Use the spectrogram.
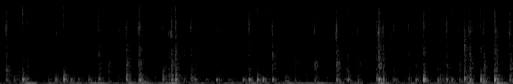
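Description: Fingertips patter and tap rapidly across the paper dust jacket of a closed hardcover book resting on a black cloth. The result is a quiet, continuous stream of soft, dull, papery taps with a low thump and faint crinkly edges, each dying away almost instantly.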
